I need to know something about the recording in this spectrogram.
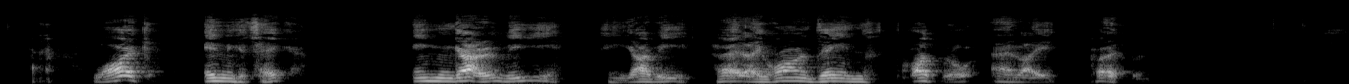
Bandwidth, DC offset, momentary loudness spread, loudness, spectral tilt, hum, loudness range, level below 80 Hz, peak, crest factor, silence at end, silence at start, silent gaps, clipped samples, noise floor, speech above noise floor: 11.5 kHz; under 0.1%; 19 LU; -26 LUFS; -5 dB/octave; none; 10 LU; -72 dBFS; -4 dBFS; 24 dB; 2.25 s; 0.45 s; none; under 0.1%; -80 dBFS; 55 dB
